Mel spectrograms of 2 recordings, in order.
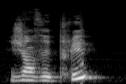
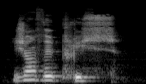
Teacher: Souvent, on laisse tomber le ne même. Alors, la seule différence entre une phrase négative et une phrase positive est la prononciation du S final ou la non-prononciation du S final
